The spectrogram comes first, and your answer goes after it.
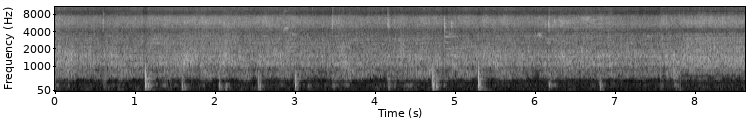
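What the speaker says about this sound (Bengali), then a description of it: "এরপর আলুটা দিয়ে আবারও কষাচ্ছি আমি" Chicken and potato pieces frying with spices in a pan give off a steady close sizzle, with repeated scrapes and taps of a spoon stirring them at an uneven rhythm.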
